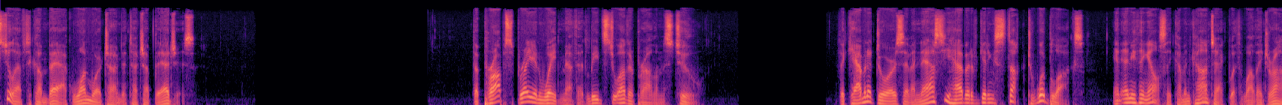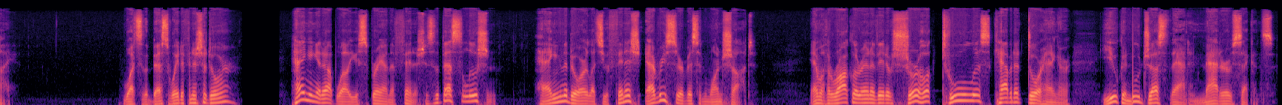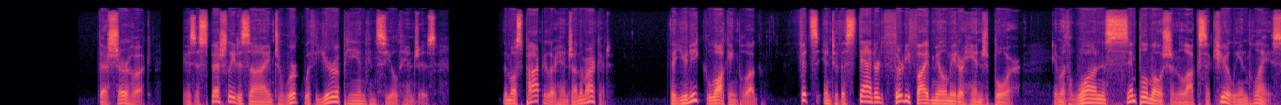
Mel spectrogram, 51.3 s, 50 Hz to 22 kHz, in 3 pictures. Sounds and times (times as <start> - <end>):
Speech: 0.0 - 2.6, 6.3 - 9.4, 11.2 - 17.3, 18.7 - 20.3, 21.0 - 27.2, 27.9 - 34.2, 35.5 - 40.1, 40.9 - 42.4, 43.1 - 51.2.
